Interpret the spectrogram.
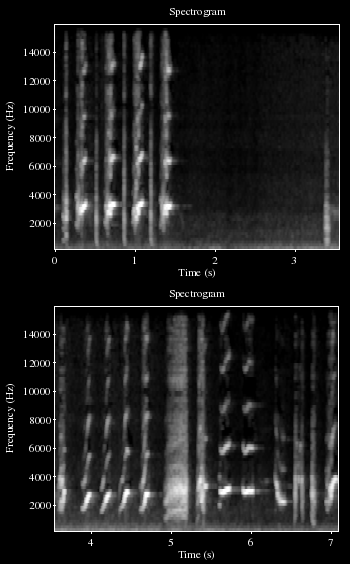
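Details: Black-winged myna song used as a lure to stimulate captive birds to sing: a run of four sharp whistled notes, a brief pause, then a faster series of clipped chirps, whistles and a harsh burst.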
